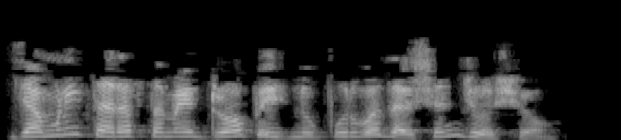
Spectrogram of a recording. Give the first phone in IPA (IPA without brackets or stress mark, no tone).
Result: d͡ʒ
